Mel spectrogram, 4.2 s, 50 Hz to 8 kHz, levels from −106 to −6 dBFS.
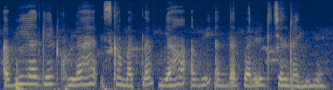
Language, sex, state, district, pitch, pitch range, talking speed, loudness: Hindi, female, Uttar Pradesh, Deoria, 215 Hz, 195-240 Hz, 200 wpm, -41 LUFS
